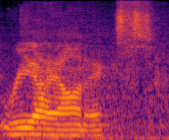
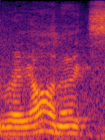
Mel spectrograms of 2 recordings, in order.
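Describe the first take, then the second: First: The name is said as ree-ionics. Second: The name is said as ray-onyx. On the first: The speaker calls it wrong. "she pronounces it" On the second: The speaker calls it right. "it was supposed to be"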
